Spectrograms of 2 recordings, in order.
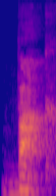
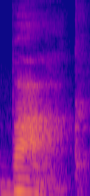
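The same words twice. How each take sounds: First: "back" with a very brief vowel; short A. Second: "back" stretched to a lower "baahk"; long A. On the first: Teacher quizzes on the contrast, short "back". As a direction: keep the A in "back" short and open. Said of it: "A C here gives you back". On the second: Teacher answers the quiz, long-vowel "baahk". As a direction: hold the open vowel of "back" like bark. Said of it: "Why this one is what?". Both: Shown as a demonstration.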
